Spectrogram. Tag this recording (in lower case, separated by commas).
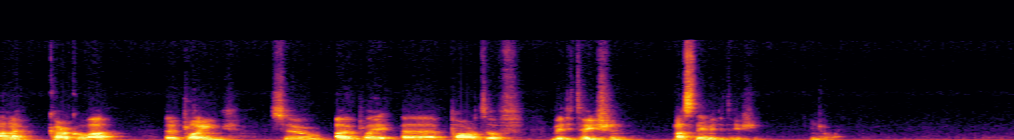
speech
